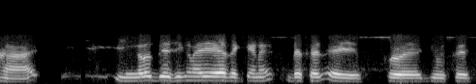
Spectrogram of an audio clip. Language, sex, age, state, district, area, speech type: Malayalam, male, 18-30, Kerala, Malappuram, urban, conversation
